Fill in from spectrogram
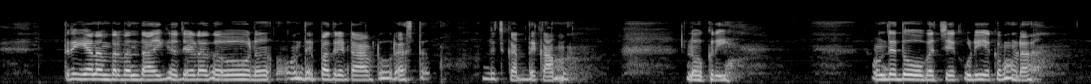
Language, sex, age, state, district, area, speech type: Dogri, female, 30-45, Jammu and Kashmir, Udhampur, urban, spontaneous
